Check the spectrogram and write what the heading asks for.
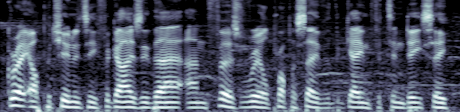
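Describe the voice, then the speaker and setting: A man's voice: mid-range voice, steady tone, a little fast, fairly bright tone. A man doing co-commentary on a football stream, offering dry, self-deprecating banter with frequent stumbling restarts. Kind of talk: casual commentary chat. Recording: noisy outdoor stadium crowd.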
